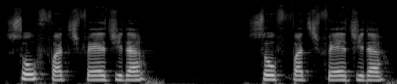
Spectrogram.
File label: "sohfvcficetv", Muscogee; Mvskoke Words with Voicing Consonants; A Dictionary of Creek/Muskogee; SIL International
